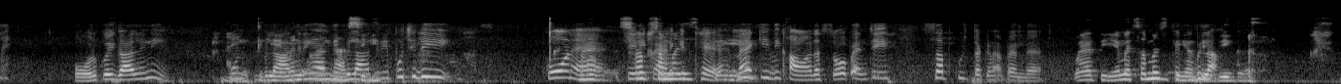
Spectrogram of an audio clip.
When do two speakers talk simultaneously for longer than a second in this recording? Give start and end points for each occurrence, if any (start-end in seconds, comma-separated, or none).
2.3-3.8, 5.8-7.6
